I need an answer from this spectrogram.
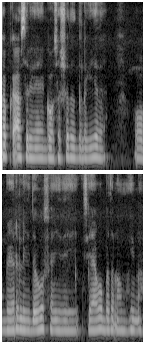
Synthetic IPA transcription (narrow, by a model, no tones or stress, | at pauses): hɐb̚kʰɐ̰ʔɐ̰srɪɣɐɛːɡɔːsɐʃɐðɐd̪ɐlɐɣɪjɐðɐ | ɔːbɛːɾɐlɐjd̪ɔʊɣɐfaːʔiðɛːjɛjsɪjaːwɔbɐðɐnɔːmʊɦiːmɐ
